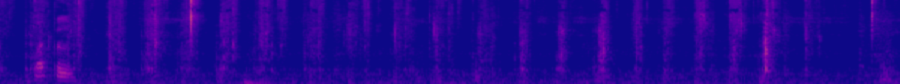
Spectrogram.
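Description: Knife cutting and scraping along a raw mackerel fillet on a plastic cutting board: a run of short, irregular scrapes and taps, the sharpest about ten seconds in. A brief murmur of voice just under a second in.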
